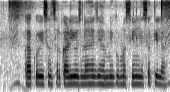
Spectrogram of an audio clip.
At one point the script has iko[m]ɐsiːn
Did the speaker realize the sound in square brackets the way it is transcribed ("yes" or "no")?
yes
